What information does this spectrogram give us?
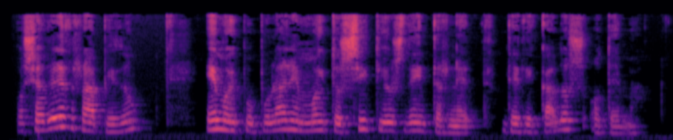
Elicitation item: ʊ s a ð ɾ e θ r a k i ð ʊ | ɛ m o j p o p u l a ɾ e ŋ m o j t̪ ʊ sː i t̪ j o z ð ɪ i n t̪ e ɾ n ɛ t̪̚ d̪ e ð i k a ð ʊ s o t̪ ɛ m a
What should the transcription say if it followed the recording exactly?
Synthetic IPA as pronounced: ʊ ʃ a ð ɾ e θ r a p i ð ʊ | ɛ m o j p o p u l a ɾ e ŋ m o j t̪ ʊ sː i t̪ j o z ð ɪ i n t̪ e ɾ n ɛ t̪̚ d̪ e ð i k a ð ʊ s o t̪ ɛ m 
